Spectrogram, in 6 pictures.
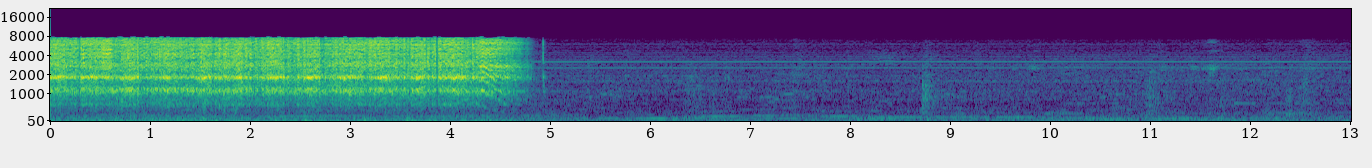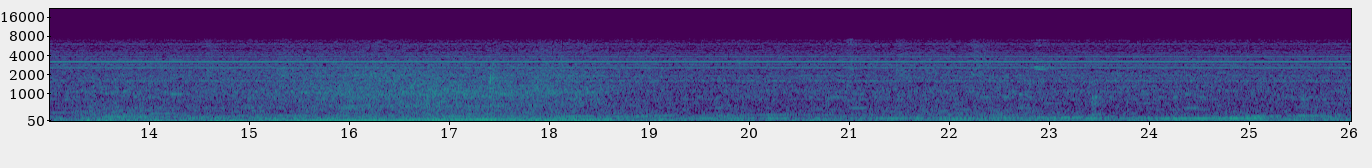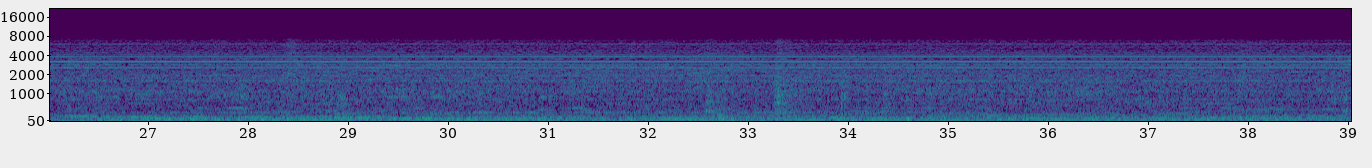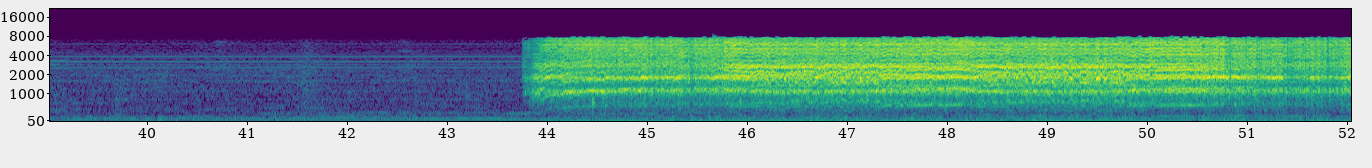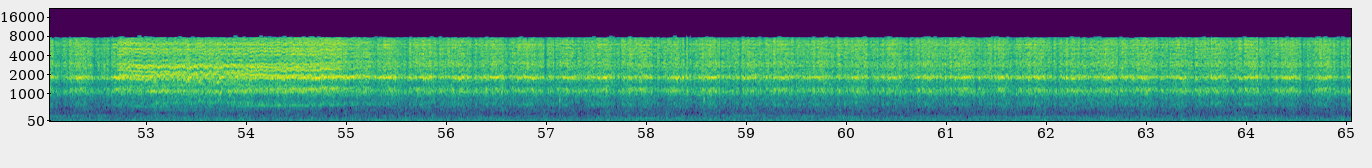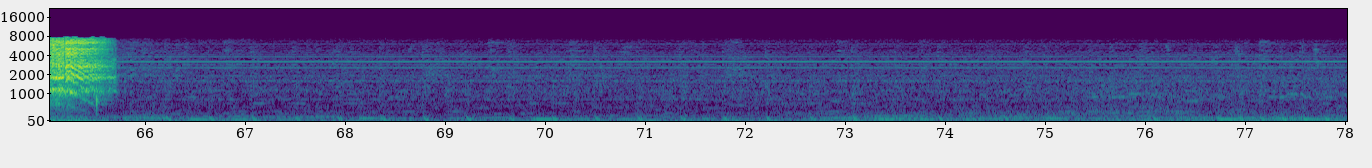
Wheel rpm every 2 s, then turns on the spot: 160, 160, 20, 0, 0, 0, 0, 0, 0, 0, 0, 0, 0, 0, 0, 0, 0, 0, 0, 0, 0, 10, 140, 160, 160, 160, 160, 160, 160, 160, 160, 160, 110, 0, 0, 0, 0, 0, 0.
none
